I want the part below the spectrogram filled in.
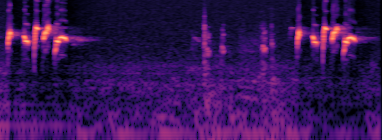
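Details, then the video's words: Red-whiskered bulbul singing in the 'xoắn kép' (double twist) style: a quick phrase of five loud, twisting whistled notes ending in a drawn-out slur, softer scattered notes, then the same phrase repeated about three seconds later. "giọng hay cực xoắn kép"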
